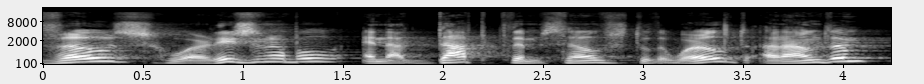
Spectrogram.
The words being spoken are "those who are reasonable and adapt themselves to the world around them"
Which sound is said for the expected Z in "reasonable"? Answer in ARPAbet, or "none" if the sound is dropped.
Z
